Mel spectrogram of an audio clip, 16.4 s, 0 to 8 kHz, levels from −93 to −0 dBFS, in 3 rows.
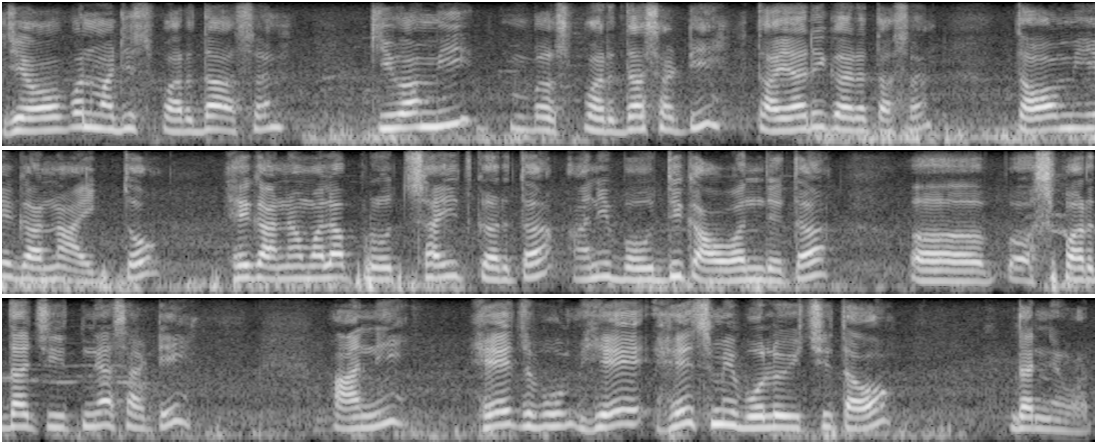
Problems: constant background noise, continuous background conversations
